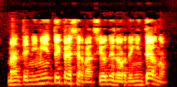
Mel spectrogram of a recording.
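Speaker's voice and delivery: ordinary talk, nothing marked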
